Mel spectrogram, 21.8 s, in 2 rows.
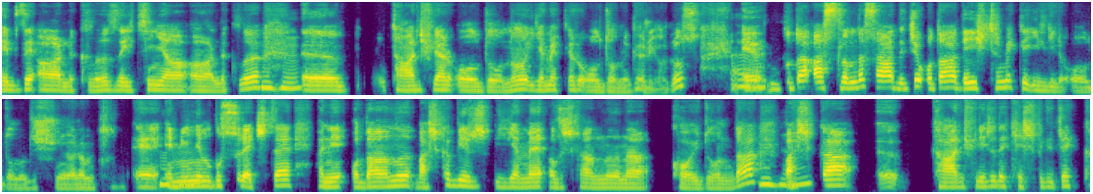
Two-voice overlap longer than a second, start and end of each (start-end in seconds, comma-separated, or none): none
